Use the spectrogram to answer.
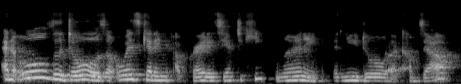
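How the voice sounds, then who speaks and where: This guest singer-songwriter, an Australian woman in her thirties, talks briskly at a fairly low pitch in a casual video-call interview. Recorded via headset in a small room, the audio is roomy and low quality, and she's lively with lots of laughs and restarts.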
